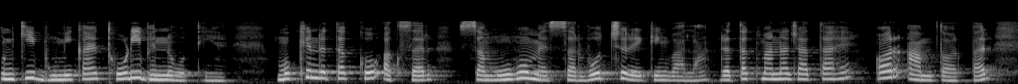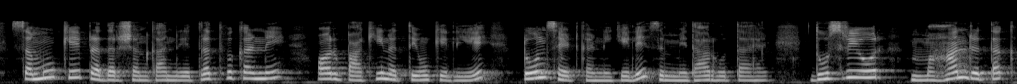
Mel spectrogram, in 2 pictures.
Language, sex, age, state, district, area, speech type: Hindi, female, 30-45, Madhya Pradesh, Bhopal, urban, spontaneous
